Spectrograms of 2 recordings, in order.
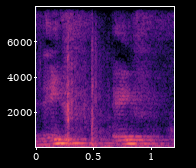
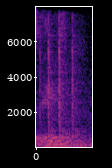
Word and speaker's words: ephah: So I looked it up and it's Epha. E-P-A-H. I didn't know how to say it right last time. It's Epha.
